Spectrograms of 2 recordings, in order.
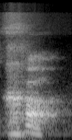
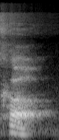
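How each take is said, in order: First: It starts with a raspy kh sound. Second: It starts with a plain k sound. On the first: "K H A A is "ka."" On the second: "K A is "ka,""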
